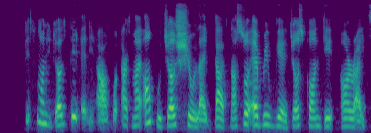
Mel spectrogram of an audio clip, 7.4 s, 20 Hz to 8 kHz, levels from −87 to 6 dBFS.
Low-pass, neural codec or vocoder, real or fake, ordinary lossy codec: 7.2 kHz; autoencoder, 22.05 kHz, a latent of 192 numbers a frame, VITS, trained on one speaker; fake; none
